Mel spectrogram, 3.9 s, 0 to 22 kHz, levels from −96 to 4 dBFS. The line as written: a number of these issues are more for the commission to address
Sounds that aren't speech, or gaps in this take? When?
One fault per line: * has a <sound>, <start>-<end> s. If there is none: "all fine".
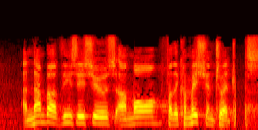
* has a dropout, 3.5-3.7 s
